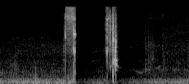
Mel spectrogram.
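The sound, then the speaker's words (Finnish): An aluminium can of long drink is cracked open: two sharp, loud bursts of crisp fizz less than half a second apart, over a low, muffled background rumble. “mä avaan sen, se kuulostaa tältä.”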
